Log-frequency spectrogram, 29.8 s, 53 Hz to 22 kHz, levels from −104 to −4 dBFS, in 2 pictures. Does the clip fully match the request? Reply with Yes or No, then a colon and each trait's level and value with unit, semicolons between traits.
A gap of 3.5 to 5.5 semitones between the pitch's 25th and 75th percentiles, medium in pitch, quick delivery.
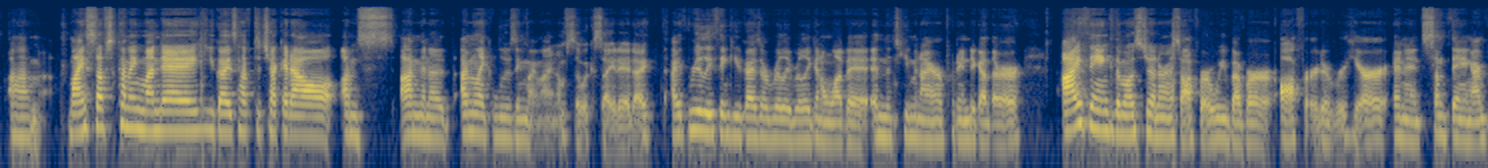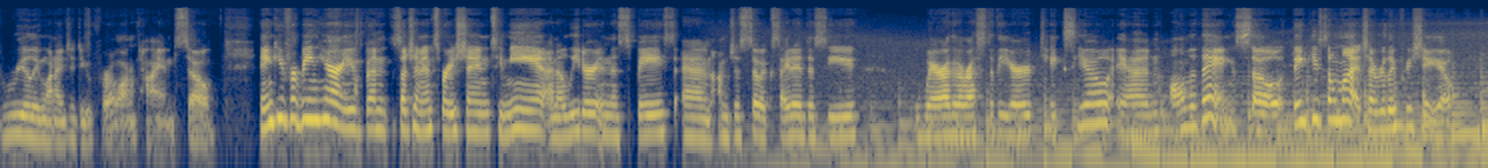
Yes: average, 3.8 semitones; medium, 180 Hz; fast, 230 wpm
